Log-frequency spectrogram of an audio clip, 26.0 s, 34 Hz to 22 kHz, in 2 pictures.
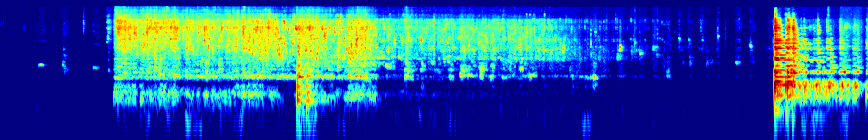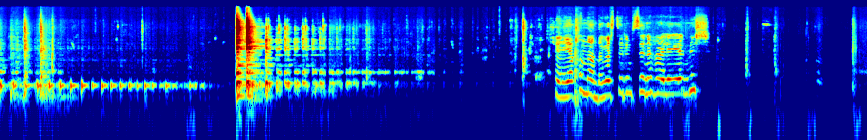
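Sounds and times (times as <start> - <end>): liquid pouring through strainer: 1.7 - 10.4
knock: 4.5 - 4.8.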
